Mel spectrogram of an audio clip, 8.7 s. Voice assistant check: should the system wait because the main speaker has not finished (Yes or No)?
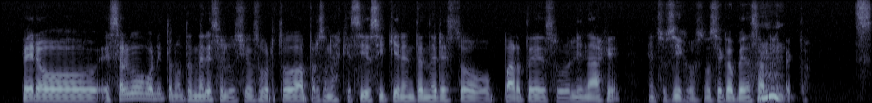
No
